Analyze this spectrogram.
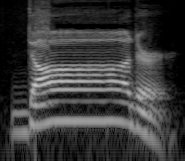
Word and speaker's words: daughter: another important one um so the g is silent all right so it's daughter daughter in american english dirt you can also say daughter but that's a little formal and sounds weird right so daughter yeah it's a soft t for sure daughter it's a a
